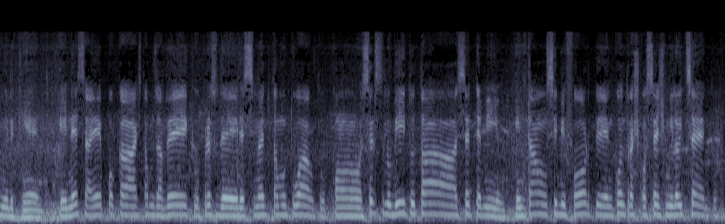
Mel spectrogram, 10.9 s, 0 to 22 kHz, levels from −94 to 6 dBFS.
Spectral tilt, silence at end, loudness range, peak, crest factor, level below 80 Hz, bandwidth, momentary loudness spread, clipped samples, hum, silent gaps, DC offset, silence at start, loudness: -5.5 dB/octave; 0 s; 2 LU; -16 dBFS; 16 dB; -62 dBFS; 12.5 kHz; 5 LU; under 0.1%; none; none; under 0.1%; 0 s; -33 LUFS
